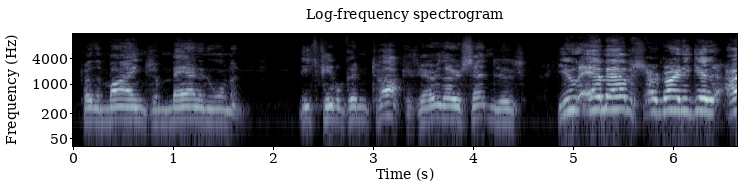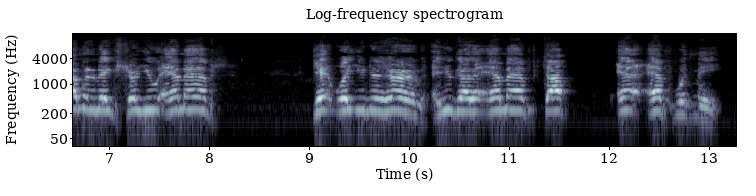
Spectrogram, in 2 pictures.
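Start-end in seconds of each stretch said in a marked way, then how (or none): 4.8-13.2 mock screaming curses, much higher and louder; imitated screaming. Imitating the cursing woman downstairs, screaming threats. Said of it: "They're screaming that".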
